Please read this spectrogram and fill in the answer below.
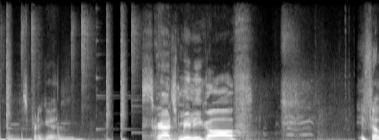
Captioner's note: chuckles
